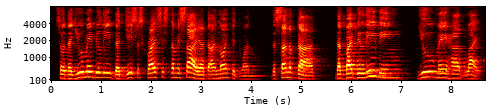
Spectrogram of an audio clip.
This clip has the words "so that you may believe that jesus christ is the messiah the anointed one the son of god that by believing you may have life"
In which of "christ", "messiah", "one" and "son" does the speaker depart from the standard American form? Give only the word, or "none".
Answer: none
